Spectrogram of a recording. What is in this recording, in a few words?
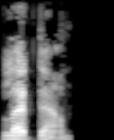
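"letdown", American English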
